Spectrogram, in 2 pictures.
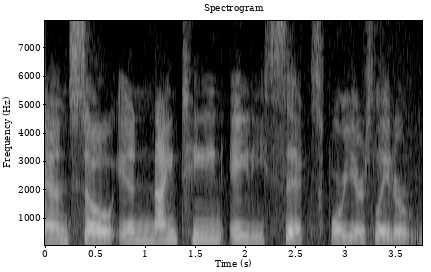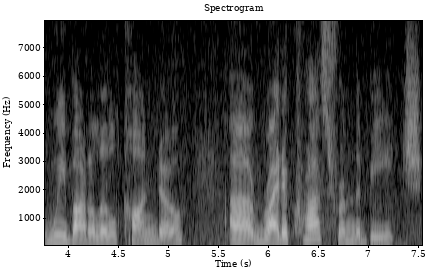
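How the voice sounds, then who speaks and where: Talking at a fairly slow pace, a woman with a Pacific Northwest accent has a medium pitch and fairly even intonation. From Washington state, US. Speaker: retired realtor and expat homeowner. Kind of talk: casual interview. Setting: at a home.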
